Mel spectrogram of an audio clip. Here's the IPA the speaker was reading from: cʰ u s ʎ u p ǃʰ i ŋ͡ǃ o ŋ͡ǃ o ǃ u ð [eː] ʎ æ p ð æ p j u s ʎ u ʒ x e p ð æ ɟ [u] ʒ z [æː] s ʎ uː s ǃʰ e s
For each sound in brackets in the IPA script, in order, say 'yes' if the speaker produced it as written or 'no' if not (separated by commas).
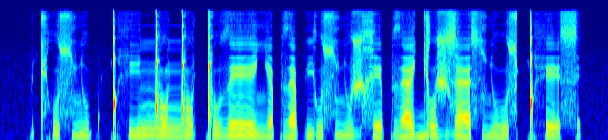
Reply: yes, no, yes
